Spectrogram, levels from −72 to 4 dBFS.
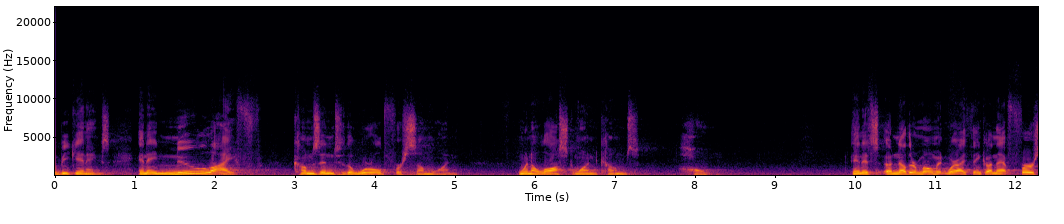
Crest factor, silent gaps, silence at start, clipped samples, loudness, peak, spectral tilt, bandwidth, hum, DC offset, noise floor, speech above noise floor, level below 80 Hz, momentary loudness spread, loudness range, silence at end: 14 dB; none; 0 s; under 0.1%; -15 LUFS; -2 dBFS; -7 dB/octave; 10.5 kHz; none; under 0.1%; -44 dBFS; 29 dB; -44 dBFS; 16 LU; 9 LU; 0 s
